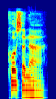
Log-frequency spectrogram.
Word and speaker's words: โฆษณา: The word for advertisement โฆษณา loses its final T sound in the first syllable, ศิลปะ meaning art drops the N sound, อิสระ meaning freedom lets go of its T sound.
